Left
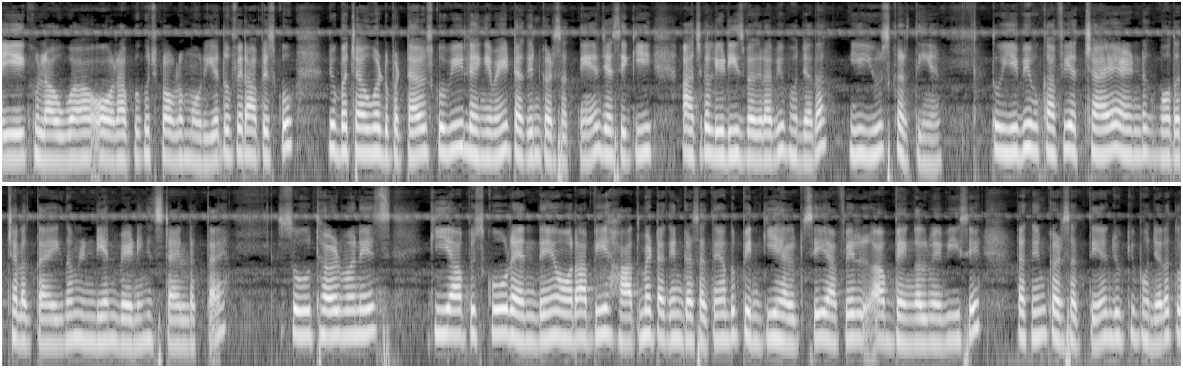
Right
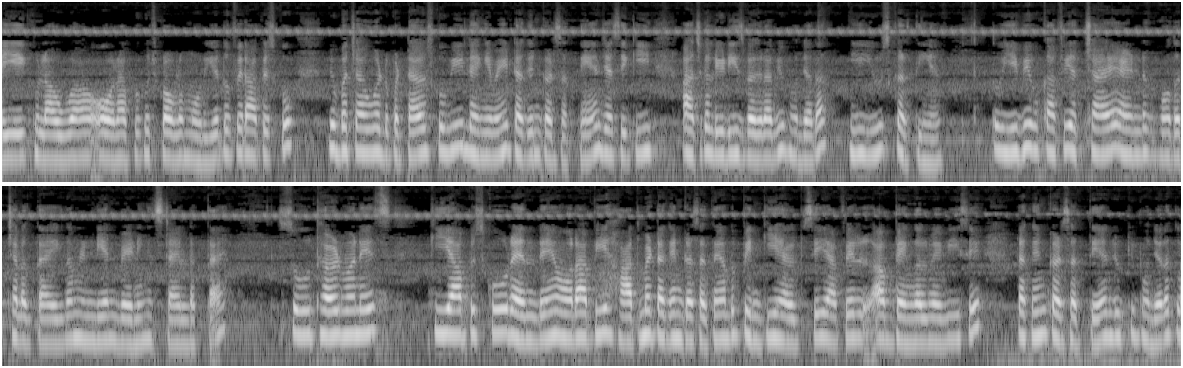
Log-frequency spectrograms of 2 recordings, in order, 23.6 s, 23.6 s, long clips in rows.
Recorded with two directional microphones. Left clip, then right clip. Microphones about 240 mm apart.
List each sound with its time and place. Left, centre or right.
0.0 s speech: left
